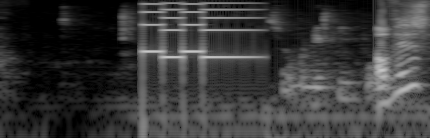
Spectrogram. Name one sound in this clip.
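Short electronic beeps sound in a steady countdown.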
